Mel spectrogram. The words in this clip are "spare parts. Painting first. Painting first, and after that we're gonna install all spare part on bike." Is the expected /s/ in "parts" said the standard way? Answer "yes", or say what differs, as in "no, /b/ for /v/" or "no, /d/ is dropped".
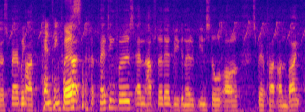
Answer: no, /s/ is dropped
